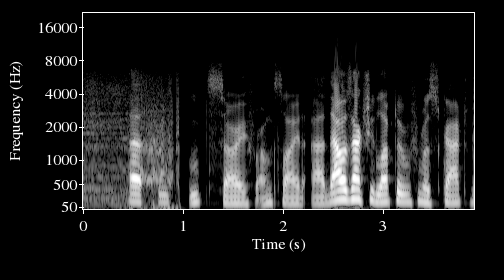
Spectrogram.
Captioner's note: record scratch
